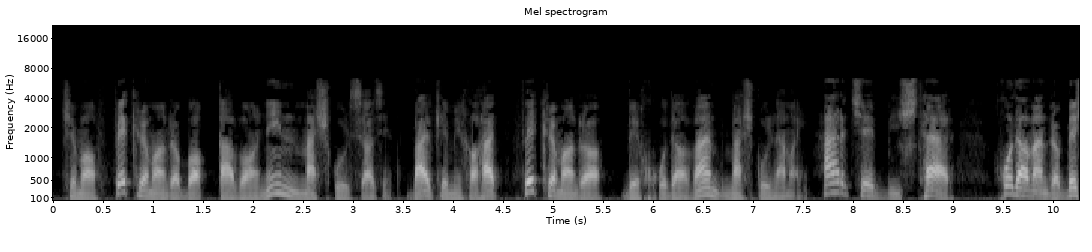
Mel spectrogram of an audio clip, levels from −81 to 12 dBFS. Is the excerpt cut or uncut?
cut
